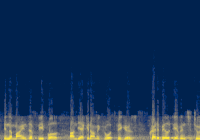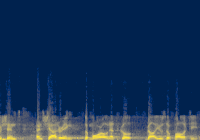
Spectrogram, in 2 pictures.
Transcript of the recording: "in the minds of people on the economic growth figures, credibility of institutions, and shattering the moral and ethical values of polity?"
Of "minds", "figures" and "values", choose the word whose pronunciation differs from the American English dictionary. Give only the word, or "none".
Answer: none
